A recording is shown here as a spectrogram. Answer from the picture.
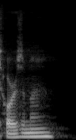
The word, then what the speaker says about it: torsemide: You could use loop diuretic, an NKCC2 channel inhibitor, or furosemide, tyrosemide, Bumex, that kind of stuff. – Isn't it torsemide? – Torsemide, I guess, would be the proper way to pronounce that.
